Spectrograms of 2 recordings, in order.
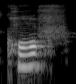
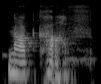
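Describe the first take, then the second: First: The vowel is a short rounded o. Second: The vowel is an open unrounded uh. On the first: The speaker calls it right. "it's not an ah sound" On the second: The speaker calls it wrong.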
